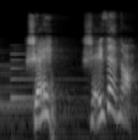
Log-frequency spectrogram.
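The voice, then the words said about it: Frightening, menacing voice. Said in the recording (Chinese): “用很可怕的声音说”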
